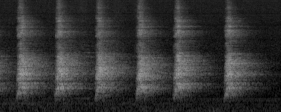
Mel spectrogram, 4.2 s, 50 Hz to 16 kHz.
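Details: Coyote barking in summer while trying to hunt an indoor house cat, at least one big pup with her; five sharp, harsh barks about every 0.6 seconds, each bark decaying quickly.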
